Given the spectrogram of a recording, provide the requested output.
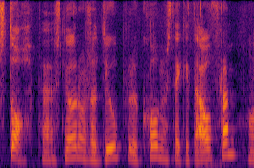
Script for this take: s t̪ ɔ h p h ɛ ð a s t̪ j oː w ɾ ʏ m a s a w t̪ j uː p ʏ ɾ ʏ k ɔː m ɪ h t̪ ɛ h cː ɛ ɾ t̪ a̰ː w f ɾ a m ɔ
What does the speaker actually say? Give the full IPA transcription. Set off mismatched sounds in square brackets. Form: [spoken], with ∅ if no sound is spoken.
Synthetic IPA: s t̪ ɔ h p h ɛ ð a s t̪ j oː w ɾ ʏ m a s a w t̪ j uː p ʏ ɾ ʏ [kʰ] ɔː m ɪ [s] t̪ ɛ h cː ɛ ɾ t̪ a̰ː w f ɾ a m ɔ

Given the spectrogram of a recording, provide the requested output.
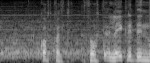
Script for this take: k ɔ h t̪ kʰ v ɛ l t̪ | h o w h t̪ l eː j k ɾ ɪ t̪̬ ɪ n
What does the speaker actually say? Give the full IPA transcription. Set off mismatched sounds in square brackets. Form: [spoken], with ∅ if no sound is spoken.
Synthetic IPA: k ɔ h t̪ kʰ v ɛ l t̪ | [θ] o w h t̪ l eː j k ɾ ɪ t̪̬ ɪ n

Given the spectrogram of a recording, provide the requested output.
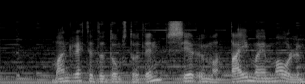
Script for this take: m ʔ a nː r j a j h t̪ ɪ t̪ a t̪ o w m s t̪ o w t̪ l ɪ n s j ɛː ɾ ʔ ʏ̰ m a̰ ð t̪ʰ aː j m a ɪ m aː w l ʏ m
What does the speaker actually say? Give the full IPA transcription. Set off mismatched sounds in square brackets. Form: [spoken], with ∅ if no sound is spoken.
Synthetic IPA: m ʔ a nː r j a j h t̪ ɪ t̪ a t̪ o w m s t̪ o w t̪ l ɪ n s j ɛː ɾ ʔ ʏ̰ m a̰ ð [t̪] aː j m a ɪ m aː w l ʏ m

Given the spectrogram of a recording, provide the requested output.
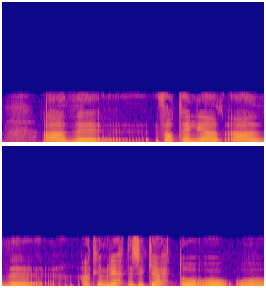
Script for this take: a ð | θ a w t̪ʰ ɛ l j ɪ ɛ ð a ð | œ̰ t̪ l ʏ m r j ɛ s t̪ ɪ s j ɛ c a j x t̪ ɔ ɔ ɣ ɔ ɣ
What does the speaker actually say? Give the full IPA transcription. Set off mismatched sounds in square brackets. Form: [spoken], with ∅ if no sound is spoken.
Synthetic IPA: a ð | θ a w t̪ʰ ɛ l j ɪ [a] ð a ð | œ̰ t̪ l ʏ m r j ɛ [h] t̪ ɪ s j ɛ c a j [h] t̪ ɔ ɔ ɣ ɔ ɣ

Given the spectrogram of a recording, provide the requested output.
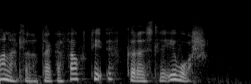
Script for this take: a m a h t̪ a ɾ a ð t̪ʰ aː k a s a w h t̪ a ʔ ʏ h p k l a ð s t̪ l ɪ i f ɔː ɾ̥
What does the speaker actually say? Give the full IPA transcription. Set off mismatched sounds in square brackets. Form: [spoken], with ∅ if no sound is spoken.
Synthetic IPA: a [n] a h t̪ a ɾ a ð t̪ʰ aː k a [θ] a w h t̪ [i] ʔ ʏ h p k [ɾ] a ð s t̪ l ɪ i [v] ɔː ɾ̥

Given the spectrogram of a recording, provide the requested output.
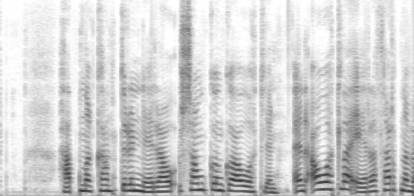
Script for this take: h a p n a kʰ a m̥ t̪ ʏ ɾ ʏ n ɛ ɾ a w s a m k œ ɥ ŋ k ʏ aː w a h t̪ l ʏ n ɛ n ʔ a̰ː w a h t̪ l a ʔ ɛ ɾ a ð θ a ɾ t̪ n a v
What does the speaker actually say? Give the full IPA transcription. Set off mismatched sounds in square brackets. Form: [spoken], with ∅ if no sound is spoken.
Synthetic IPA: h a p n a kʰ a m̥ t̪ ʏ ɾ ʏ n ɛ ɾ a w s a m k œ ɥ ŋ k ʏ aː w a h t̪ l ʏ n ɛ n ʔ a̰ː w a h t̪ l a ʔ ɛ ɾ a ð θ a ɾ t̪ n a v

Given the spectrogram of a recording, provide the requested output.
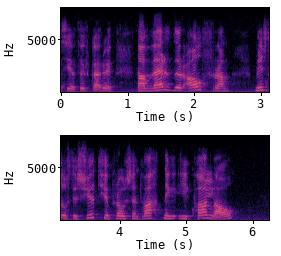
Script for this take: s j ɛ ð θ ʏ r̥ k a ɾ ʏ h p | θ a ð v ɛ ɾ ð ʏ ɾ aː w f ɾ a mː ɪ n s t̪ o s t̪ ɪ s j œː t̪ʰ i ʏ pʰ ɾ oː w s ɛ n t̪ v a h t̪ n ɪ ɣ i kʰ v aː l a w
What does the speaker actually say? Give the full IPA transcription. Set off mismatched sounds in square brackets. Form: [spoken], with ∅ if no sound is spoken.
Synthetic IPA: s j ɛ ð θ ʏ r̥ k a ɾ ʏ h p | θ a ð v ɛ ɾ ð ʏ ɾ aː w f ɾ a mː ɪ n s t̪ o s t̪ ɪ s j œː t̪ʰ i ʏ pʰ ɾ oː w s ɛ n t̪ v a h t̪ n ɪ ɣ i kʰ v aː l a w

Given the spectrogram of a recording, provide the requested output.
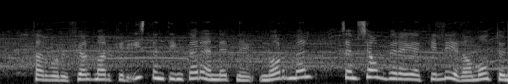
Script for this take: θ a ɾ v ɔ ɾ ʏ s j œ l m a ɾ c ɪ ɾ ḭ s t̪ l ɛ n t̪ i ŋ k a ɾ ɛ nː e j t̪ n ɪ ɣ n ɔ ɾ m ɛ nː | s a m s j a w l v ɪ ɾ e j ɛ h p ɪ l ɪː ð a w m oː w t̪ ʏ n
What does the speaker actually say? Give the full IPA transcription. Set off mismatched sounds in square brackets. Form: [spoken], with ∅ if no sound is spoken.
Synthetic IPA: θ a ɾ v ɔ ɾ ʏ [f] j œ l m a ɾ c ɪ ɾ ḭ s t̪ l ɛ n t̪ i ŋ k a ɾ ɛ nː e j t̪ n ɪ ɣ n ɔ ɾ m ɛ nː | s [ɛ] m s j a w l v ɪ ɾ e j ɛ h [c] ɪ l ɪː ð a w m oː w t̪ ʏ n

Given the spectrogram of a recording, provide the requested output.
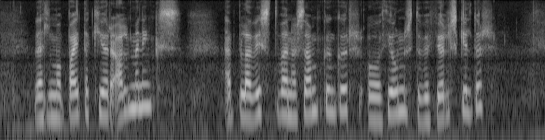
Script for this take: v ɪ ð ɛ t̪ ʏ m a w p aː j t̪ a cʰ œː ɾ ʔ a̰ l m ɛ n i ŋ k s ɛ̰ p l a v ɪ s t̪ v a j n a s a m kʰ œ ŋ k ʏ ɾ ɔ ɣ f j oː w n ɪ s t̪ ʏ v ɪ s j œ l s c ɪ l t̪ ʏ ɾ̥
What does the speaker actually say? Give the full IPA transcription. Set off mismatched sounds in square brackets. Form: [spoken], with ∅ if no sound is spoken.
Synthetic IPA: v ɪ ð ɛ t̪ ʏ m a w p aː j t̪ a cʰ œː ɾ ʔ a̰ l m ɛ n i ŋ k s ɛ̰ p l a v ɪ s t̪ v a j n a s a m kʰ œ ŋ k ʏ ɾ ɔ ɣ [θ] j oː w n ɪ s t̪ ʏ v ɪ [f] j œ l s c ɪ l t̪ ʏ ɾ̥

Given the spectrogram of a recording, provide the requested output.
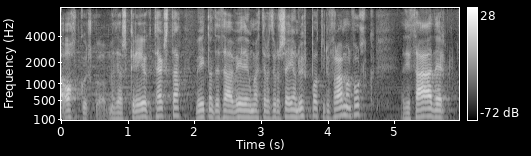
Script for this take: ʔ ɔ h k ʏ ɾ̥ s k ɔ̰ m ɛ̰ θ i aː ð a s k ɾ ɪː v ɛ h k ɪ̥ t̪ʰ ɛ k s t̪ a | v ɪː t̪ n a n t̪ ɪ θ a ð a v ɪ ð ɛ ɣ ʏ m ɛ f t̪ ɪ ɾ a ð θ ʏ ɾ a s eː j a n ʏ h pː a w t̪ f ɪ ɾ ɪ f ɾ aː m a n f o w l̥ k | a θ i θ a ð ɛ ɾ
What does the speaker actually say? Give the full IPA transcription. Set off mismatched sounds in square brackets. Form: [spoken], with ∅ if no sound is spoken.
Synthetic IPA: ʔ ɔ h k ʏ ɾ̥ s k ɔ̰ m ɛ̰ θ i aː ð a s k ɾ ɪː v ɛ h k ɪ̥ t̪ʰ ɛ k s t̪ a | v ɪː t̪ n a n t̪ ɪ θ a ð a v ɪ ð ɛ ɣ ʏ m ɛ f t̪ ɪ ɾ a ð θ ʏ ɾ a s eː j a n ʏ h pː a w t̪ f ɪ ɾ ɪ f ɾ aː m a n f o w l̥ k | a θ i θ a ð ɛ ɾ

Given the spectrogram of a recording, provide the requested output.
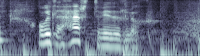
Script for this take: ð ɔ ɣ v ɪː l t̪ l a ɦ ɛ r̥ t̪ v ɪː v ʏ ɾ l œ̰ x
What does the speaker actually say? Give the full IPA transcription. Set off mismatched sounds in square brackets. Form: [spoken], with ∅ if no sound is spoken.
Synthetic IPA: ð ɔ ɣ v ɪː [∅] t̪ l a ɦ ɛ r̥ t̪ v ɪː [ð] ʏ ɾ l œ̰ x

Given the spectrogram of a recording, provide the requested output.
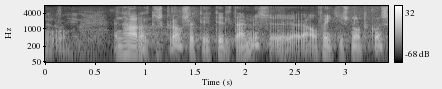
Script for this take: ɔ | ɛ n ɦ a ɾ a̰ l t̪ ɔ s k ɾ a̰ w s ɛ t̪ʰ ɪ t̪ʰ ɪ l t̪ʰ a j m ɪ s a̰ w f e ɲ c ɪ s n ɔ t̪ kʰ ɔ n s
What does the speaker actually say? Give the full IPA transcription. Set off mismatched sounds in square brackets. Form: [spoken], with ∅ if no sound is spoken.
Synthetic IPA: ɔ | ɛ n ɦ a ɾ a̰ l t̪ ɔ s k ɾ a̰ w s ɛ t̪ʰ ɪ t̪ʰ ɪ l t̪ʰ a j m ɪ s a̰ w f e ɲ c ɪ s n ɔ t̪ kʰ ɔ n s

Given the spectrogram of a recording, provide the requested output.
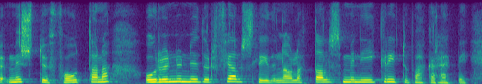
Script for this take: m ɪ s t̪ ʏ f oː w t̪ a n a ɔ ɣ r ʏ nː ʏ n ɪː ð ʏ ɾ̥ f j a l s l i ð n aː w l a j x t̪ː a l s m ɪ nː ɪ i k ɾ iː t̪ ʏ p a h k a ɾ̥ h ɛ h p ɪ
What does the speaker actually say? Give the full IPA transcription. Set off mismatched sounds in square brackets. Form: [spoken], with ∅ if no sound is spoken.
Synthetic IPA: m ɪ s t̪ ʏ f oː w t̪ a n a ɔ ɣ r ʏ nː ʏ n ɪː ð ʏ ɾ̥ f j a l s l i ð n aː w l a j x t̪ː a l s m ɪ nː ɪ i k ɾ iː t̪ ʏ p a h k a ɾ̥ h ɛ h p ɪ

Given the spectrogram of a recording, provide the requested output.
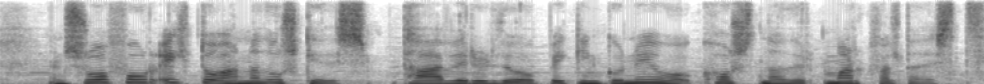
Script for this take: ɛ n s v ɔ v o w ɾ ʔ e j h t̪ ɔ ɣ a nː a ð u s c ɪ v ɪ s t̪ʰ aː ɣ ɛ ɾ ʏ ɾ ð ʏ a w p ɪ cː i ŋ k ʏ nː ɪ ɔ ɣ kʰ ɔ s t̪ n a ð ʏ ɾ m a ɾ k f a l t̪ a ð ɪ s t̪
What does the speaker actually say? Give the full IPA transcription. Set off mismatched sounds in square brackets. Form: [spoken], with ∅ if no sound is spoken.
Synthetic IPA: ɛ n s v ɔ [f] o w ɾ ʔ e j h t̪ ɔ ɣ a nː a ð u s c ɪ [ð] ɪ s t̪ʰ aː [v] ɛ ɾ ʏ ɾ ð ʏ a w p ɪ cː i ŋ k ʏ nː ɪ ɔ ɣ kʰ ɔ s t̪ n a ð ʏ ɾ m a ɾ k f a l t̪ a ð ɪ s t̪

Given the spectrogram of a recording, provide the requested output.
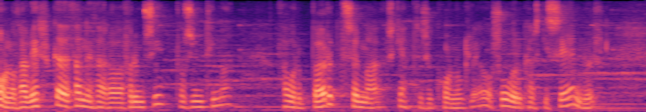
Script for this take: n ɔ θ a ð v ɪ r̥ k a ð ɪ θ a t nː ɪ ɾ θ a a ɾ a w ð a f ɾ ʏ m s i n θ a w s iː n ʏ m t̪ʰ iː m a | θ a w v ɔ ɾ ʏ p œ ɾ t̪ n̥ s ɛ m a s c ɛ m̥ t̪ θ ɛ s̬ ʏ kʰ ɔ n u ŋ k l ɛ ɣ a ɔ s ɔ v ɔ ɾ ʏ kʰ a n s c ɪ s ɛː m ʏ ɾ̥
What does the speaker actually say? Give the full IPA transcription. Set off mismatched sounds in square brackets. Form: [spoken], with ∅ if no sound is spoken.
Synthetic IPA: n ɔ θ a ð v ɪ r̥ k a ð ɪ θ a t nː ɪ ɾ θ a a ɾ a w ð a f ɾ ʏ m s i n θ a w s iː n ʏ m t̪ʰ iː m a | θ a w v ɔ ɾ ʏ p œ ɾ t̪ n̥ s ɛ m a s c ɛ m̥ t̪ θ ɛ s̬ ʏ kʰ [ɔː] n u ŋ k l ɛ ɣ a ɔ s ɔ v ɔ ɾ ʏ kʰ a n s c ɪ s ɛː m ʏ ɾ̥

